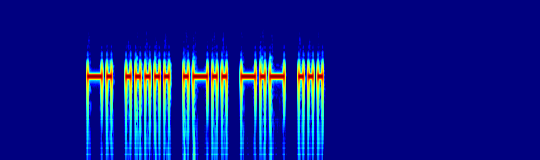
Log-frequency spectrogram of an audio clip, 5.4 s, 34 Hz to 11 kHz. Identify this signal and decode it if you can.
Morse code, heard as a keyed tone, about 25 wpm, 700 Hz. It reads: N5LKS
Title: USA Call Signs - 5 Characters - 25wpm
